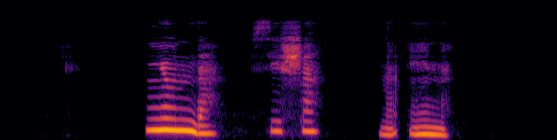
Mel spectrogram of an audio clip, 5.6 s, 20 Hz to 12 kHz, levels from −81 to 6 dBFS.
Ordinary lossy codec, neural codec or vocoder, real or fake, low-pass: AAC, 32 kbps; none; real; 7.2 kHz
